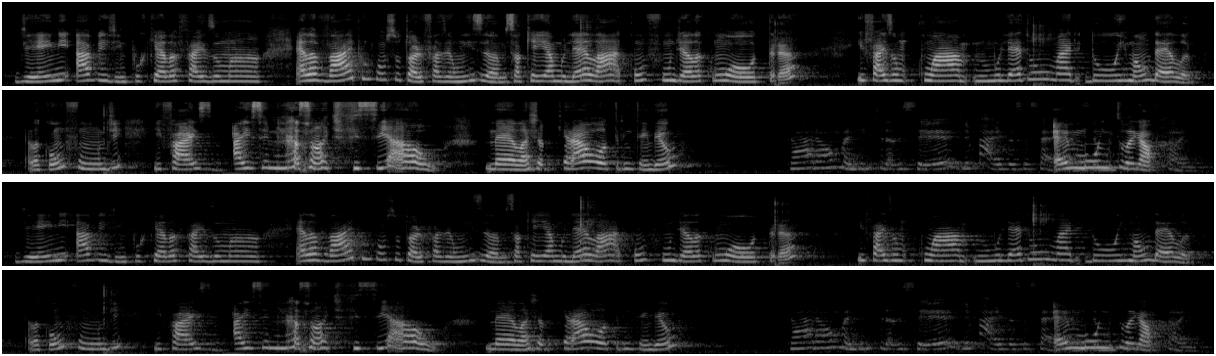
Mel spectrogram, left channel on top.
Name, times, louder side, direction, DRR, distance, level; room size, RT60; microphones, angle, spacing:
voice 1, 0.1-8.0 8.3-11.9 12.4-14.1 14.4-17.5 17.7-18.9 22.6-23.7, left 6 dB, 60° left, 0.6 m, -32 dB
sound 1, 4.5-14.6, right 1 dB, 10° right, 4.3 m, -58 dB
voice 2, 13.8-14.3 17.2-17.7 20.0-24.1, left 1 dB, 15° left, 1.9 m, -49 dB
26.0 x 16.0 x 7.3 m
head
